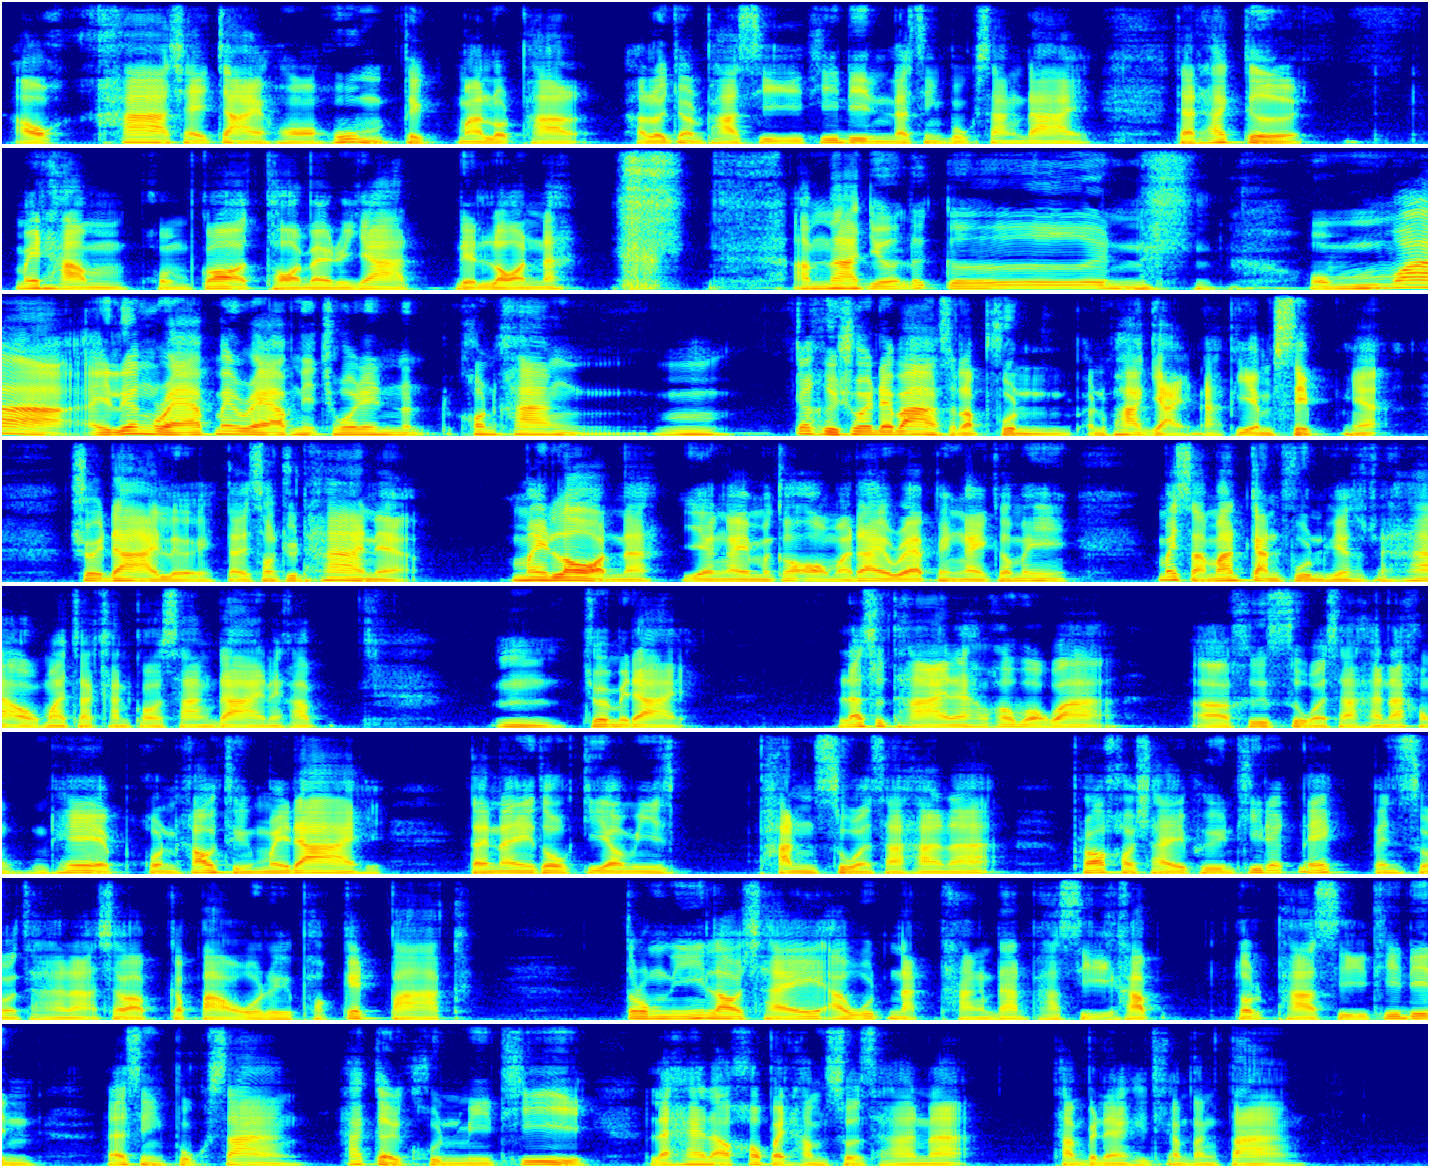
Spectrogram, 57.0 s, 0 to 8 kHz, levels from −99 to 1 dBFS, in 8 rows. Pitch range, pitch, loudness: 95-125 Hz, 110 Hz, -26 LUFS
